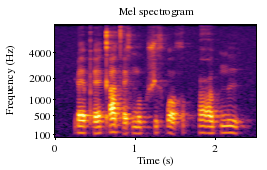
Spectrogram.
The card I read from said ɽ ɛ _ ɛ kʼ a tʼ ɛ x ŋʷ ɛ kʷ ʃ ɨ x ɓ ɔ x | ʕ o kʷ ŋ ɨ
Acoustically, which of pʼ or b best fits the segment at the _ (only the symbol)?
pʼ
